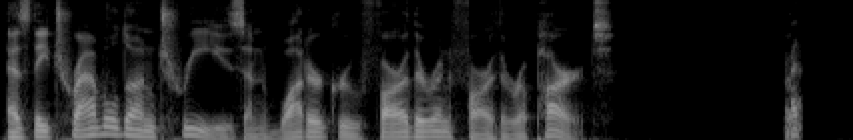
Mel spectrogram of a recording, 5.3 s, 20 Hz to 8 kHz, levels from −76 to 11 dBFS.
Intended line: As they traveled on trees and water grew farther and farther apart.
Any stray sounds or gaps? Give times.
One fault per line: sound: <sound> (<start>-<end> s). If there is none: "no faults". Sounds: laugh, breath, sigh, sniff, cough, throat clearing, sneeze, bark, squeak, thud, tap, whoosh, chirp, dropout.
sound: laugh (4.9-5.0 s)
